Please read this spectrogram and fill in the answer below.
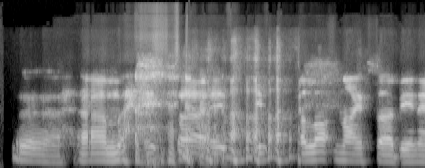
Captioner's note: all laughing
